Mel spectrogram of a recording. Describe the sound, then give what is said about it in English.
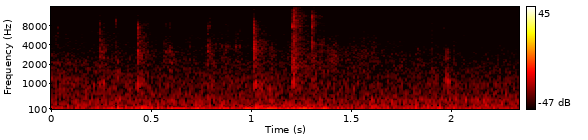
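Heavy dice roll and clatter in a quick run of dry, faint clicking taps spread across about two seconds. “That sounded like a heavy dice roll to me.”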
